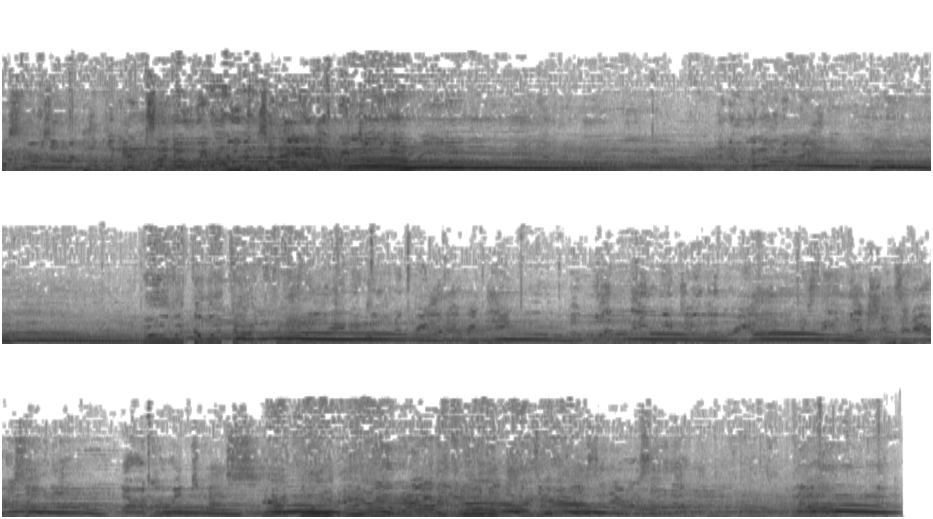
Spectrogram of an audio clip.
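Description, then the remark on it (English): A large crowd of Republicans at a party meeting boos and heckles Kari Lake loudly and continuously, many voices overlapping in drawn-out jeers and shouts that swell and dip for nearly half a minute. “Very clear boos there. Some excellent boos, I would say.”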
